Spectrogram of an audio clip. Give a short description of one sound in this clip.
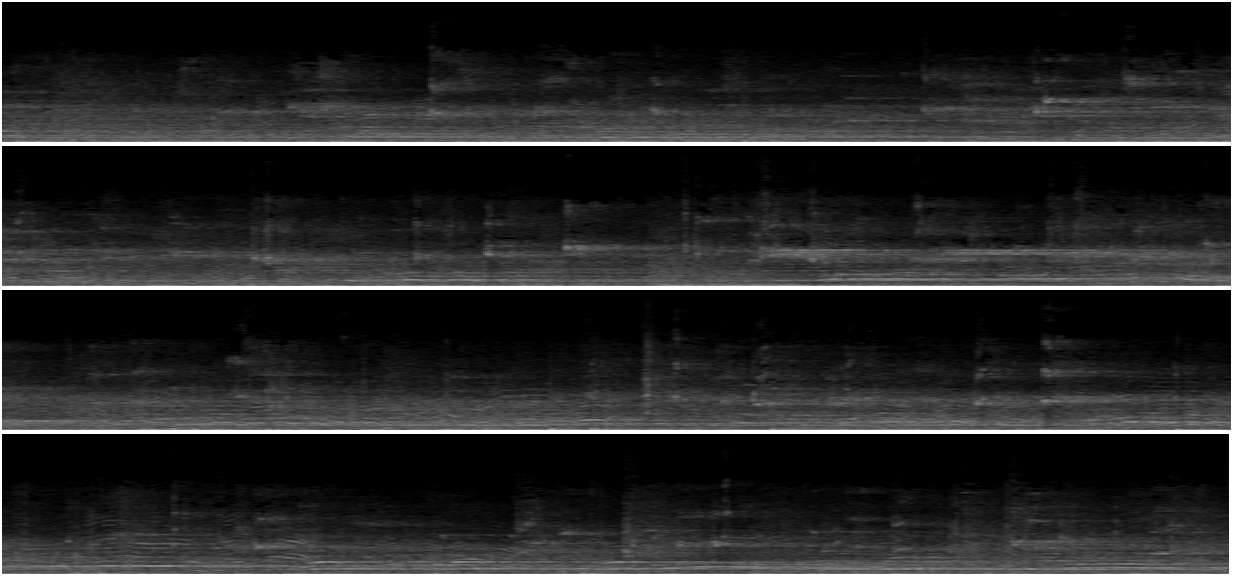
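Spectators chatter in a large echoing gym.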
